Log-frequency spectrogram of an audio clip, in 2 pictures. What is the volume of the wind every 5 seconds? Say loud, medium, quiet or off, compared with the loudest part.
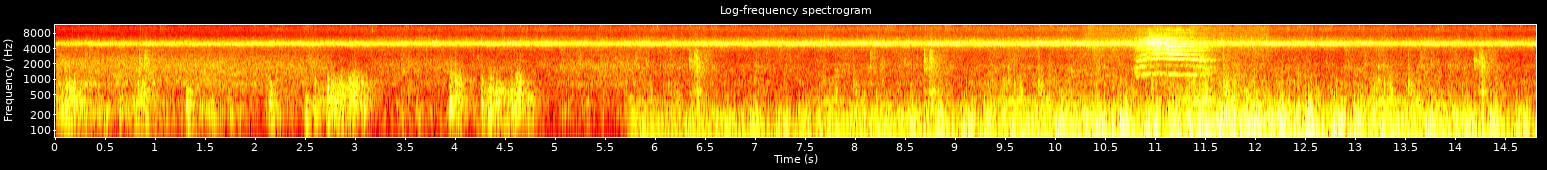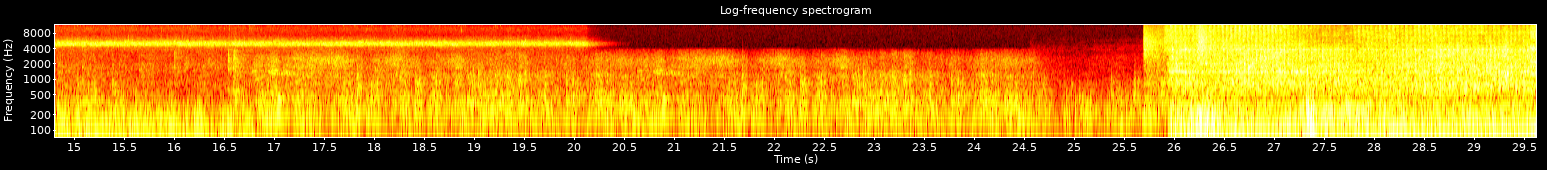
medium, medium, loud, medium, medium, medium.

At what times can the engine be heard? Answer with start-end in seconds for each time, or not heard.
25.9-29.5.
